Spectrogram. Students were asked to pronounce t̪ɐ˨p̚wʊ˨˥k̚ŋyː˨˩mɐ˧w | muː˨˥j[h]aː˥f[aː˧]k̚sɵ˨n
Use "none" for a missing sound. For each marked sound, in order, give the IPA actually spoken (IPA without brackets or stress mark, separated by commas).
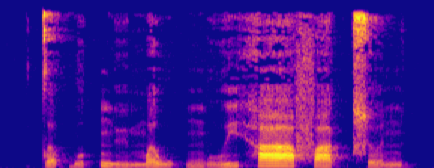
h, aː˧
